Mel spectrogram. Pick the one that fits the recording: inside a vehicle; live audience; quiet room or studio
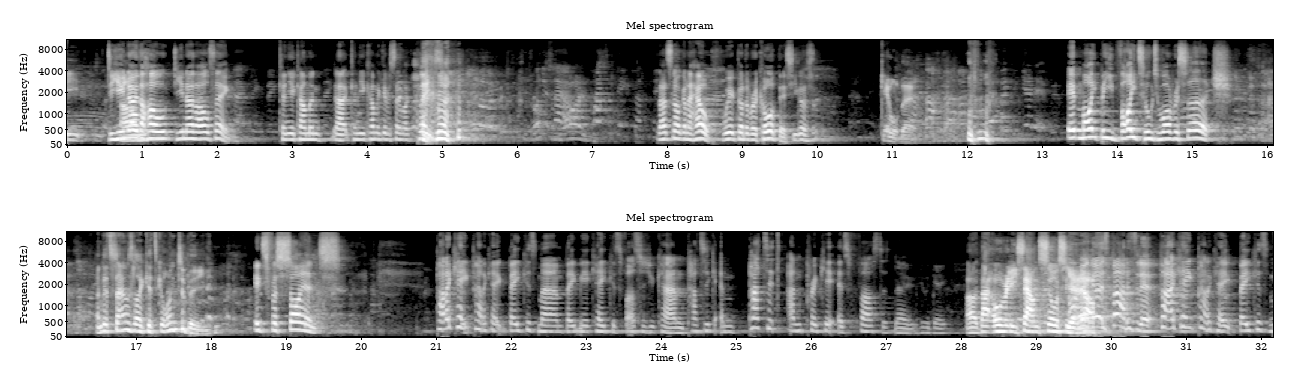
live audience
